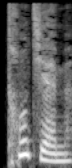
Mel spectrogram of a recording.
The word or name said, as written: 30eme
